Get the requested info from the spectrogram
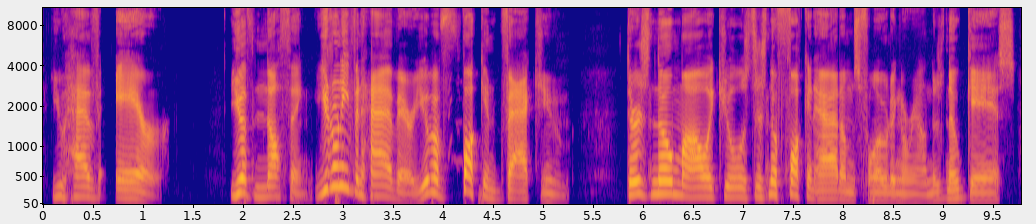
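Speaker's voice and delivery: ordinary delivery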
